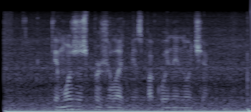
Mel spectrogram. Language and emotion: Russian, neutral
